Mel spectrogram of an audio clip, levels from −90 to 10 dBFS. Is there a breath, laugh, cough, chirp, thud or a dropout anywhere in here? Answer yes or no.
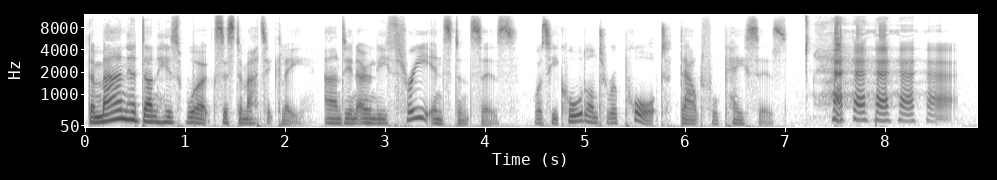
yes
